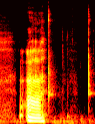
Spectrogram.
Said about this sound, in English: He was typing.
